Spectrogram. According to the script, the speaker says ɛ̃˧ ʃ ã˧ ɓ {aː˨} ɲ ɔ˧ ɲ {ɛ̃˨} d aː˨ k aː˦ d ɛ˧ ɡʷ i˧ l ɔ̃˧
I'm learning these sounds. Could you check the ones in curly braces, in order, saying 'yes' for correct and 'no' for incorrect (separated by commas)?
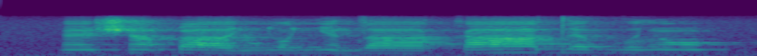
yes, yes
